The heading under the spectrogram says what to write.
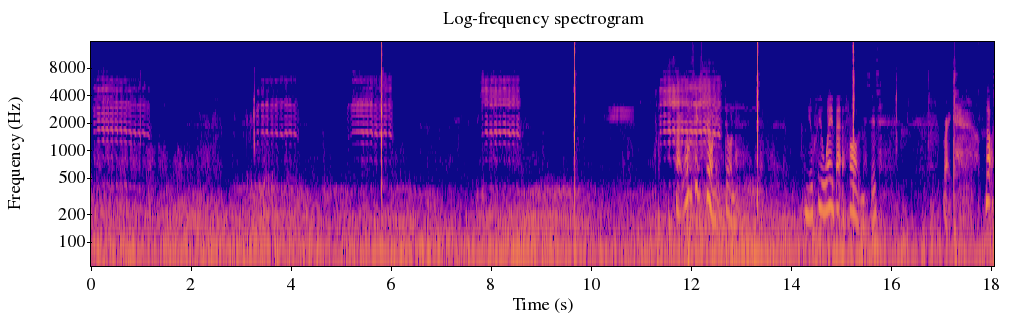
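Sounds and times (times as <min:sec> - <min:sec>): sheep bleating: 0:00.0 - 0:01.2, 0:03.2 - 0:04.2, 0:05.1 - 0:06.0, 0:07.8 - 0:08.6, 0:10.4 - 0:12.7.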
